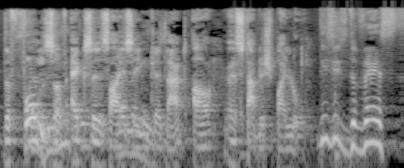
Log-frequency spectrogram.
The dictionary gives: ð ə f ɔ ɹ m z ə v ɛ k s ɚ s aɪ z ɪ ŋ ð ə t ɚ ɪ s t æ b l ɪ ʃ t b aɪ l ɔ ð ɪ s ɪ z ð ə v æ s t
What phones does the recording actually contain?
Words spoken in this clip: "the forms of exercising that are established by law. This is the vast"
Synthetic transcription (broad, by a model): ð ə f ɔ ɹ m z ə v ɛ k s ɚ s aɪ z ɪ ŋ ð ə t ɚ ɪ s t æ b l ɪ ʃ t b aɪ l ɔ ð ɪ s ɪ z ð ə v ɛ s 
